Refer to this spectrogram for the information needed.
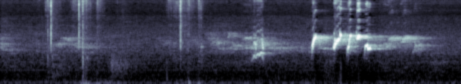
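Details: Competition red-whiskered bulbul, a caged professional contest bird in Thailand, singing in the lak wai and mae bot styles: faint scattered chirps build to a loud burst of quick warbled whistled notes near the end.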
